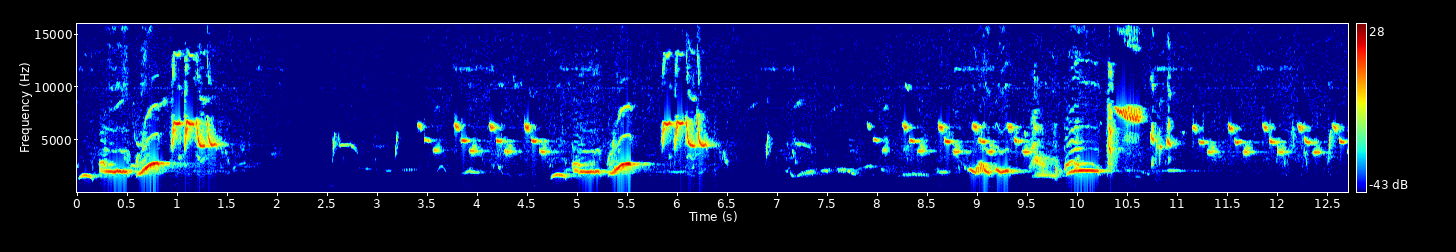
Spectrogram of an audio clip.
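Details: European goldfinch filmed in the Eifel, Germany, singing three bursts of rich, buzzy liquid twittering, each followed by a series of high, thin, rhythmic tinkling notes, in otherwise silent surroundings.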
